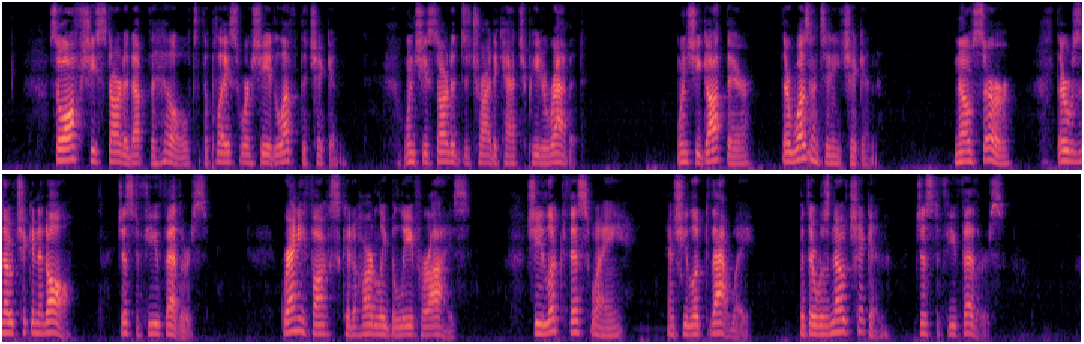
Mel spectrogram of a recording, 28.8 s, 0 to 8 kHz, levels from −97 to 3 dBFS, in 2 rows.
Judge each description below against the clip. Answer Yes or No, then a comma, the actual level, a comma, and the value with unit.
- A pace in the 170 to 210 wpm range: No, average, 150 wpm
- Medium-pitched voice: Yes, medium, 155 Hz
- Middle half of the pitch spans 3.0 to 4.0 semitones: Yes, average, 3.5 semitones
